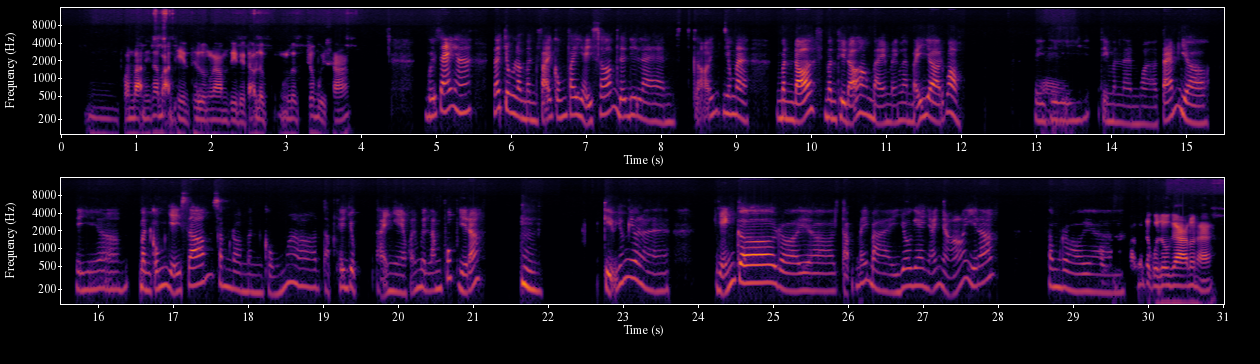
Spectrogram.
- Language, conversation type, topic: Vietnamese, unstructured, Bạn thường làm gì để tạo động lực cho mình vào mỗi buổi sáng?
- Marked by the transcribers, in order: other background noise; tapping; throat clearing; distorted speech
